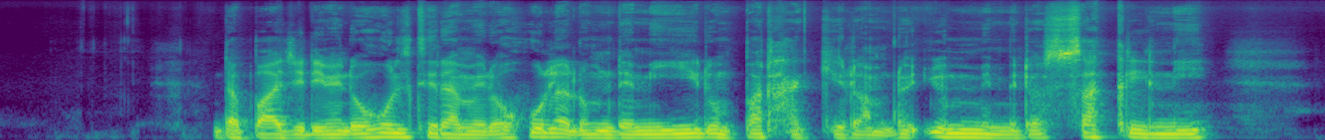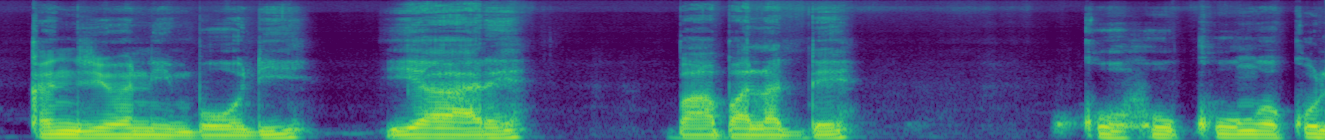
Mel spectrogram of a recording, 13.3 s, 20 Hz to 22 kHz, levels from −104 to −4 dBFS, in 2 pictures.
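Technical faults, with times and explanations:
No technical faults can be heard anywhere in the recording, and the signal holds steady throughout.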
